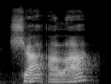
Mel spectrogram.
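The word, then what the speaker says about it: إن شاء الله: En ese idioma se pronunciaría más o menos así: Sha'Allah, que significa si Dios quisiera o si Dios quiere.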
